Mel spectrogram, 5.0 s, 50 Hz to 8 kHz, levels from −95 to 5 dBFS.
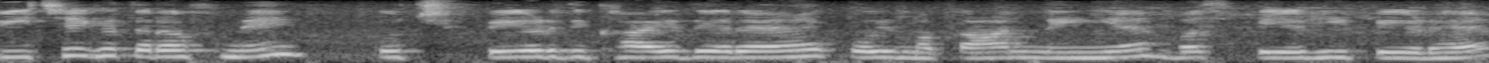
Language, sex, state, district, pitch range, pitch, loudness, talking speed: Hindi, female, Chhattisgarh, Raigarh, 235-265 Hz, 250 Hz, -20 LUFS, 230 wpm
